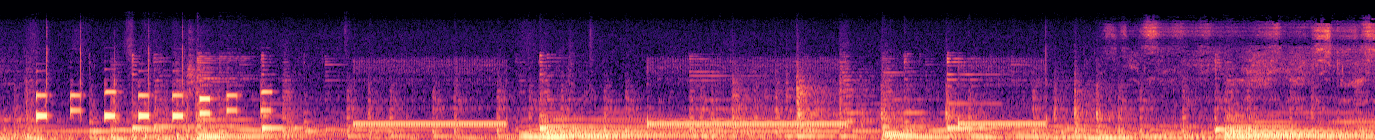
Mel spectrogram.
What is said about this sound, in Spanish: Tomó su teléfono fijo, se sentó en su cama, dio un suspiro profundo y marcó el número de su celular.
